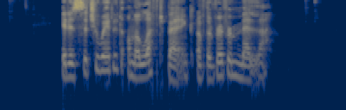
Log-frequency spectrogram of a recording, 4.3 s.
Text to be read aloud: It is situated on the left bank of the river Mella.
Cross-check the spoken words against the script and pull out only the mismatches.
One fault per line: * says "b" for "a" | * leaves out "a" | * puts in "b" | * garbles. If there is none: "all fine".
all fine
